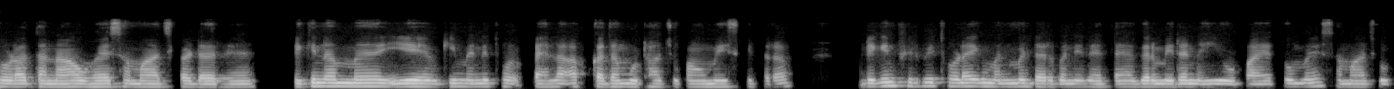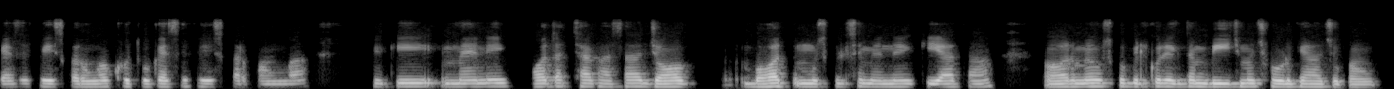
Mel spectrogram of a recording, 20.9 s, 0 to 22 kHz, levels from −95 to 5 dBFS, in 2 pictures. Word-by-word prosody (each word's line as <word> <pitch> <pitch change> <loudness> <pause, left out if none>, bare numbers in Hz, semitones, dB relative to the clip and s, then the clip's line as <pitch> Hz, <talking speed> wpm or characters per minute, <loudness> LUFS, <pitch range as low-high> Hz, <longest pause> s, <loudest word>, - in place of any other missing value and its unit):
थोड़ा 135 0 +4
तनाव 130 0 +3
है, 130 - +4
समाज 130 -1 -1
का 130 0 -2
डर 125 -1 +1
है 125 +1 -2 0.3
लेकिन 150 +4 +3
अब 145 - +5
मैं 145 0 +5
ये 140 0 +5
है 135 -1 +2
कि 140 +3 -2
मैंने 140 0 +1
थो 140 0 -3
पहला 135 0 -1
अब 140 - -3
कदम 135 0 +1
उठा 130 0 -2
चुका 130 +1 -7
हूँ 130 - 0
मैं 130 +1 +1
इसकी 130 0 -6
तरफ, 135 +3 -7 0.6
लेकिन 155 +4 +3
फिर 160 -2 -5
भी 160 - 0
थोड़ा 150 -1 +2
एक 150 0 +3
मन 140 -2 +1
में 140 - +2
डर 135 -1 +2
बने 130 0 0
रहता 130 0 -3
है 130 - -2
अगर 135 +1 +3
मेरा 130 +1 +3
नहीं 130 0 +2
हो 130 -1 +3
पाए 125 0 -2
तो 140 - 0
मैं 145 +2 -1
समाज 125 -4 -4
को 135 - -2
कैसे 130 +2 -6
फ़ेस 135 0 -1
करूँगा, 125 +1 +1
खुद 135 - -1
को 130 - 0
कैसे 130 0 -3
फ़ेस 135 -1 -4
कर 130 - -6
पाऊँगा। 125 +1 -6 0.5
क्योंकि 145 +1 -1
मैंने 135 +2 0 0.2
बहुत 135 +1 0
अच्छा-ख़ासा 140 -1 -3
जॉब 130 0 +2 0.4
बहुत 135 +2 +3
मुश्किल 135 0 -1
से 140 - -2
मैंने 130 0 0
किया 130 0 +2
था 130 +1 -7 0.4
और 130 +1 +2
मैं 135 +1 +4
उसको 140 0 0
बिल्कुल 140 +1 +1
एकदम 135 +1 +3
बीच 130 0 +3
में 135 0 +3
छोड़ 135 -1 +2
के 130 - 0
आ - - +1
चुका 120 -1 -3
हूँ 115 0 -3
135 Hz, 220 wpm, -24 LUFS, 130-140 Hz, 0.6 s, अब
